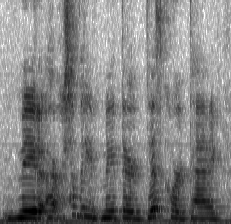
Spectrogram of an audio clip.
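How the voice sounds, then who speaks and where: A woman with a fairly high voice chats casually and excitably, giggling as she goes. The sound is roomy and echoey, like a group voice chat. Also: measured pace, a little hiss or hum. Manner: giggly, excitable, frequently breaking into laughter. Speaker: audio drama creator and cast party host. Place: indoors on a group livestream call.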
